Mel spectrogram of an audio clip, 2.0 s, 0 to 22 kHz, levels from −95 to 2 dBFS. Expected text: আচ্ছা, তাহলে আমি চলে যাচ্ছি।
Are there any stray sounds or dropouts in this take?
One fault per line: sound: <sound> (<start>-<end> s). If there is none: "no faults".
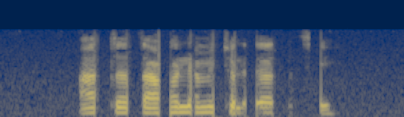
no faults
